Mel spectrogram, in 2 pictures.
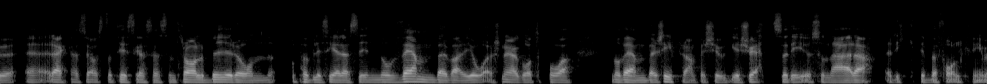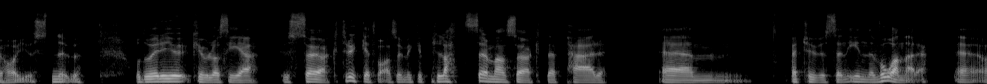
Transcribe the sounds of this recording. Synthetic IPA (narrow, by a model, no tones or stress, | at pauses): ɾʔɛːknad̪əsɛavst̪at̪ʰɪst̪ɪkaskasɛnt̪ʰɾɑːlbyːɾoːnɔpʰɵblɪseːɾasɪnʊvɛmbəɾvaɾjəo̰ːɾʂnæɾɪhaɡɔt̪ːpʰɔ | nʊvɛmbəʂɪfɾa̰nfœɕʉ̟ːɡɪɕɵɛt̪ːsɔd̪ɛːɾjɵ̰sɔnæːɾa̰ɾɪkt̪ɪɡ̚bɛfɔ̰lknɪ̰ŋvɪ̰ɦa̰ɾjɵ̰st̪nʉ̟ːɔd̪ɔæɖɛjɵkʰʉ̟ːlɔseː | hɵʂøːkt̪ʰɾʏkːət̪va̰a̰lsɔhɵmʏkːəpʰlat̪səɾmansøːkt̪əpʰæɾ | pʰæʈʰʉ̟ːsənɪnːəvoːna̰ɾə̰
